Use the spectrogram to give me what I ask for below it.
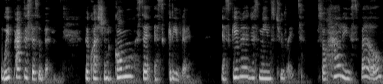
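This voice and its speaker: A woman with a high voice and a dark, mellow tone speaks at a fairly slow pace. Her intonation stays fairly even, while her loudness swings widely. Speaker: Spanish teacher. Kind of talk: recorded lesson for students.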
